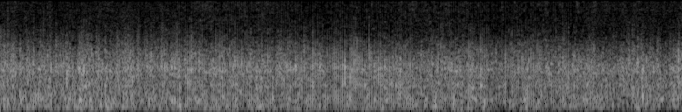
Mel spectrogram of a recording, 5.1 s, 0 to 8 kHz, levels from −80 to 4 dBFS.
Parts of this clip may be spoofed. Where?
1.3-4.4 (vocoder, WaveNeXt)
